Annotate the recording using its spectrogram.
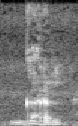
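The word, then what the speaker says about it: girl: हैं अगला क्या है जी आई आर एल इसमें भी आई आर आई आर के पहले क्या है व्यंजन और बाद भी क्या है व्यंजन तो इसको क्या पढ़ेंगे गर्ल ऐसे ही इसमें एस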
